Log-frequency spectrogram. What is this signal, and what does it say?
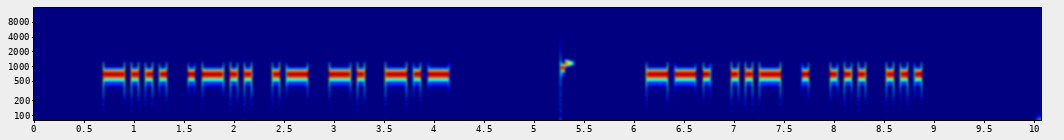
Morse code, heard as a keyed tone, about 17 wpm, 700 Hz. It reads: BLANK GUESS
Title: Sentences from Top 1500 Words - New Word Drill Alt - 17wpm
